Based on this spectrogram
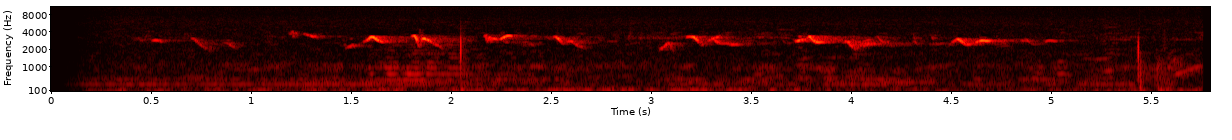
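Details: Hepatic tanager sings a series of short, slurred, warbling phrases at a high pitch, separated by brief pauses, against low rumbling background noise, with two sharp clicks.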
